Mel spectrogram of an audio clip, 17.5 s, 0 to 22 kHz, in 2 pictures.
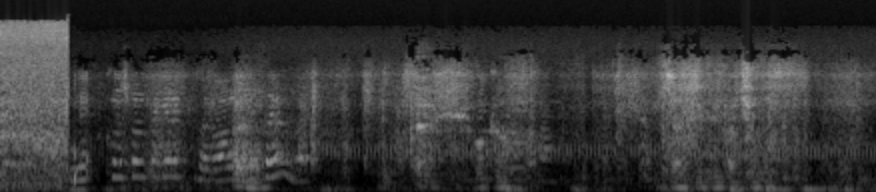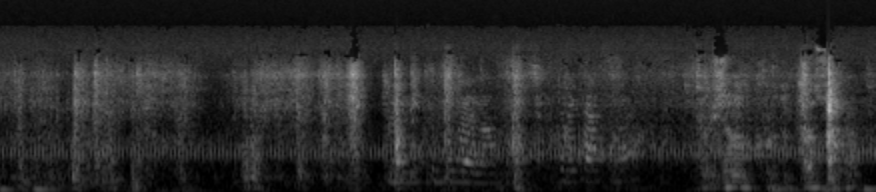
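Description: Quiet, low voices and scattered knocks, taps and rustles of a cardboard box being handled and opened. The box holds a 1.80 m artificial Christmas tree.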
